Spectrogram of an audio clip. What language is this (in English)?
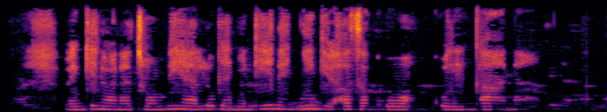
Swahili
